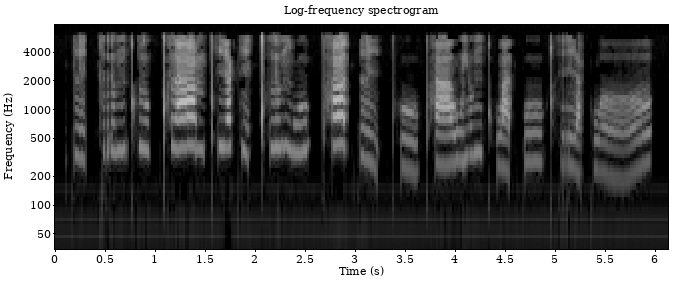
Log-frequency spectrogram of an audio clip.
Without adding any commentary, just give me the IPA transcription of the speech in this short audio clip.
p l i˨˩ t̚ k r ɯ˦˥ ŋ kʰ l u˦˥ k̚ pʰ l aː˥˩ m pʰ i˦˥ a̯ k i˨˩ t̚ pʰ l ɯ˥˩ ŋ w u˥˩ ʔ pʰ a˥˩ t̚ p l i˨˩ ʔ pʰ uː˩˦ pʰ aː˦˥ w j ɯ˥˩ ŋ kʰ w a˨˩ t̚ p uː˧ kʰ r i˩˦ a̯ k w ɤː˩˦

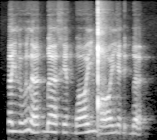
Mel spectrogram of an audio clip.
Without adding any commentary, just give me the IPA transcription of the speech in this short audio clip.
ə j l u l ɜ ɡ͡b ɜ x ɪ ɐ̯ ɡ͡b ɔː j ŋ͡ǃ ɔː j ɪ ɗ ɪ ɡ͡b ə

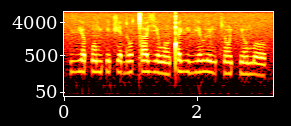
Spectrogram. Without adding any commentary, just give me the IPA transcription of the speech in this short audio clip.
vʲ ɐ f õ m pʲ ə̃ t͡ʃ ɛ d o ǀ ɐ zʲ ɛ w õ ǃ ɛ vʲ ɐ vʲ ɛ v lʲ õ m t͡s õ fʲ õ m o

